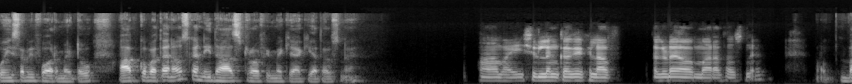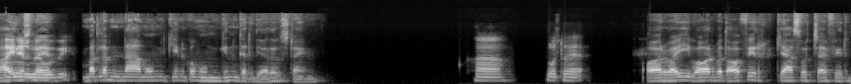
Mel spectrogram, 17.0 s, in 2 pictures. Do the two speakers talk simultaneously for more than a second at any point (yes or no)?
no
